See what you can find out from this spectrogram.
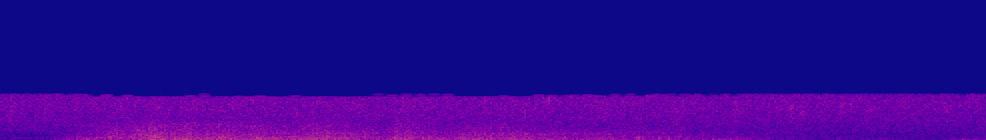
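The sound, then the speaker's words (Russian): Heavy rain pours down steadily in a dense hiss, with low rumbling thunder swelling early on and slowly fading, no voices present. “Дождь лил, лил и лил, а он спал, спал и спал.”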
